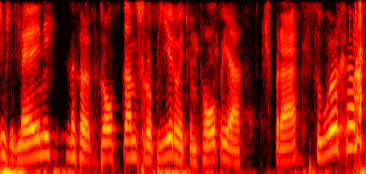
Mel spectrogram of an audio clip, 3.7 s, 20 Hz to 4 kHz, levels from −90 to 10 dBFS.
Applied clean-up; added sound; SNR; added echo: neural mask model Resemble Enhance denoiser.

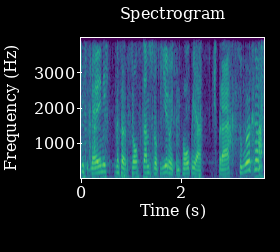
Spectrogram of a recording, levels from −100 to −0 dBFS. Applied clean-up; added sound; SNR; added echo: neural mask model RNNoise.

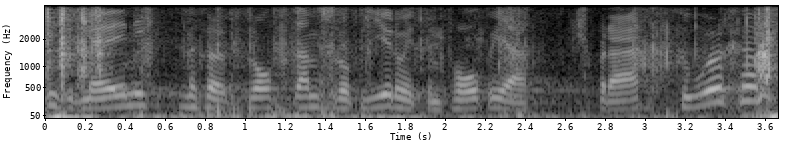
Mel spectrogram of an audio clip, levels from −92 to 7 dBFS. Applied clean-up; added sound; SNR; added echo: none; Fire; -1 dB; none.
